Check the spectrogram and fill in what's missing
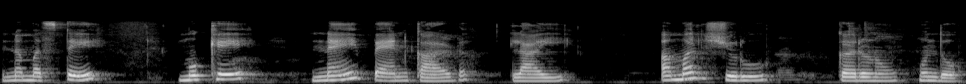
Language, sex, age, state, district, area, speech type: Sindhi, female, 45-60, Uttar Pradesh, Lucknow, urban, read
